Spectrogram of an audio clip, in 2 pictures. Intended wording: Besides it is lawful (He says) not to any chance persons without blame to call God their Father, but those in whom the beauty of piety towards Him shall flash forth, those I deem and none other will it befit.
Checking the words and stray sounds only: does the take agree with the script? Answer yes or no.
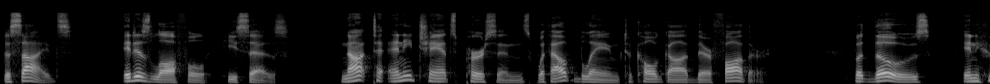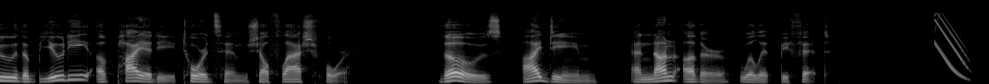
no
